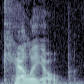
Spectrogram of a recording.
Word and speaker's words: calliope: No steamboat on the upper Mississippi River ever had a calliope. On the river, it was always pronounced calliope.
